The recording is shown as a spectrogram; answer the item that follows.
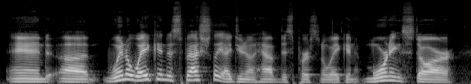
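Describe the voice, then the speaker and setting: Medium-pitched male voice with lively intonation, on a very clean recording with a silent background. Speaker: gaming YouTuber. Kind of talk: gaming tutorial. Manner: fast.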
